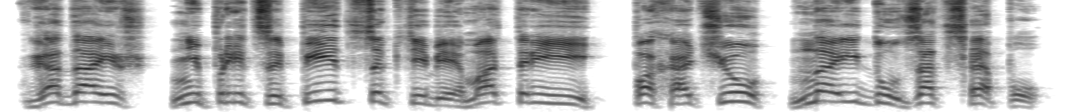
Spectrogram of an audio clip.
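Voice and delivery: high-pitched threatening rant; angry squealing. A narrator's reading. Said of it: "завизжал воевода". (угрожающий крик высоким голосом)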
